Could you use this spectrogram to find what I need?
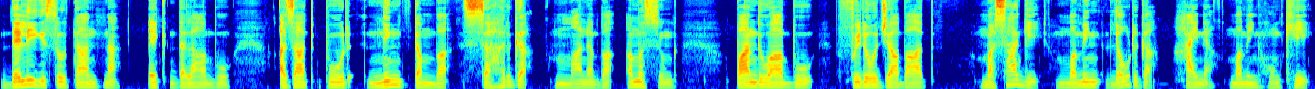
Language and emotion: Manipuri, neutral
